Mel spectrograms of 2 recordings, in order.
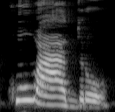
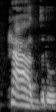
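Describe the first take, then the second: First: The word starts with k followed by w. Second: The word starts with a plain k, no w. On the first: The speaker calls it right. "quadro tem o som do U" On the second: The speaker calls it wrong. "A gente não fala cadro"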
